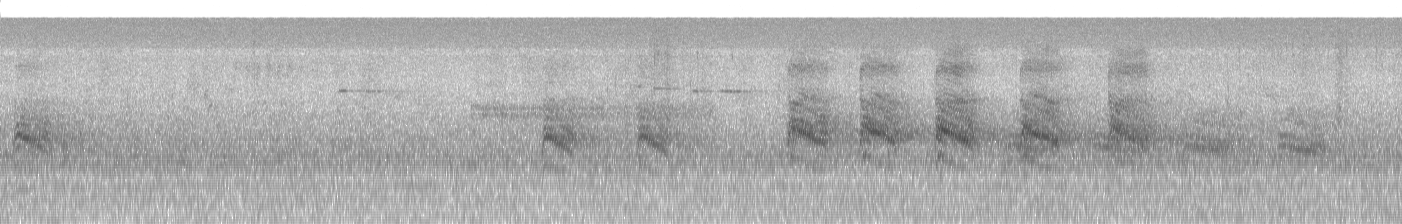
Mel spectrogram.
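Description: A bird giving short, harsh calls that slide downward in pitch: one near the start, two more around the middle, then a run of five at about one a second, ending in two fainter calls.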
